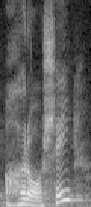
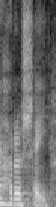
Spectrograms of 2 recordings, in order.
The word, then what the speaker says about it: грошей: Коли ми змінюємо слово пам'ятаємо про правильний наголос наприклад скажемо так бракує грошей а Не грошей а також Коли ми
